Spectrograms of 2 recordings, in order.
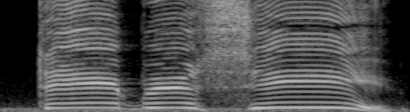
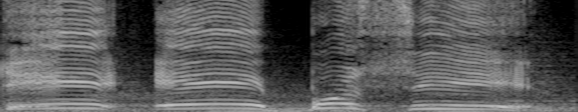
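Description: First: It is one word, said the French way. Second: It starts with spelled-out letters, German style. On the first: The speaker calls it right. "Man muss es französisch aussprechen" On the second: The speaker calls it wrong. "Ich Trottel"

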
